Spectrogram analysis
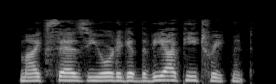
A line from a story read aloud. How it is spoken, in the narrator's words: Lane said, his voice deep and rich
